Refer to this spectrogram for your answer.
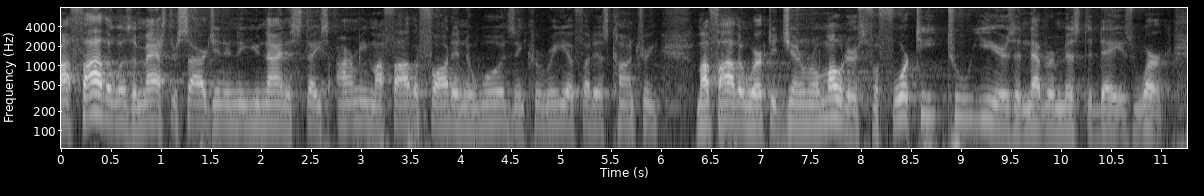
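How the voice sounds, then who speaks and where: A man with an American accent, medium pitch, fairly quick pace and fairly even intonation, over noticeable background noise. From Ohio (Sandusky). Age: 60s. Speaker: recovering alcoholic speaker. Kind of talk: AA speaker talk / testimony.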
